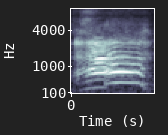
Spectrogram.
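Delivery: high loud exasperated "ah"; frustrated yell. Retold or imitated. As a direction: cry out in frustration.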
